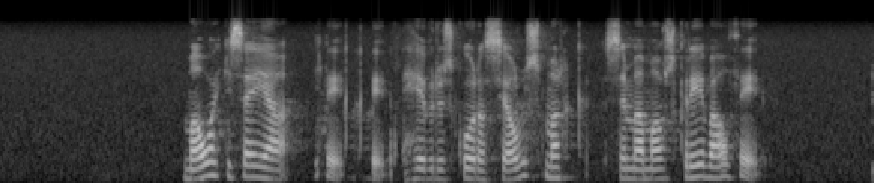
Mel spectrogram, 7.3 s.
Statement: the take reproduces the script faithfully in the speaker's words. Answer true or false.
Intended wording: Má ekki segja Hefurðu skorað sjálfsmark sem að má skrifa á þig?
false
